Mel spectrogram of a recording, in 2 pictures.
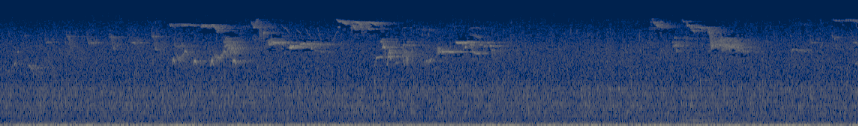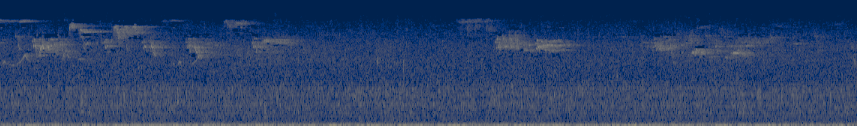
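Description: Small birds chirping and twittering at irregular intervals over a steady, faint background hiss.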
